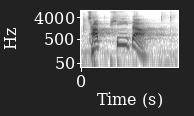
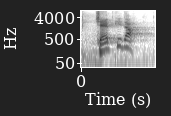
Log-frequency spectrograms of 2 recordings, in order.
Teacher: 후설모음이었던 아를 갖다가 전설모음인 에로 바꿔버리는 형태인데요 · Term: 전설모음화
